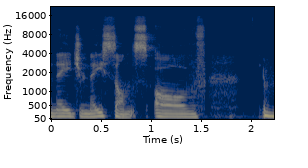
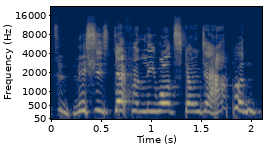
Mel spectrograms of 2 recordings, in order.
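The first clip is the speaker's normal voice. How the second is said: mock certainty; 11 semitones higher than usual. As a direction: play the overexcited fan, totally sure. Mocking community certainty.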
